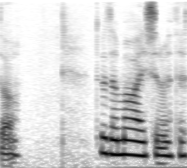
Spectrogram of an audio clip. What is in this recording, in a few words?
"maes", Welsh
